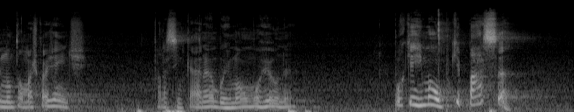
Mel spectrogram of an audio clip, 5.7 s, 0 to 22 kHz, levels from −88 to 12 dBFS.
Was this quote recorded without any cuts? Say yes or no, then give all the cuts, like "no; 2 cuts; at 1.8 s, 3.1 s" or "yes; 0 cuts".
yes; 0 cuts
